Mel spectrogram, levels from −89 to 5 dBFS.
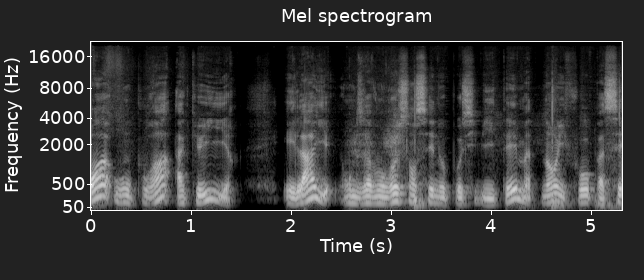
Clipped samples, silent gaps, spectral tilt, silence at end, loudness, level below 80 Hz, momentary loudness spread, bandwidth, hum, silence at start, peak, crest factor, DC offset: under 0.1%; none; -4.5 dB/octave; 0 s; -22 LUFS; -58 dBFS; 8 LU; over 20 kHz; none; 0 s; -2 dBFS; 18 dB; under 0.1%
